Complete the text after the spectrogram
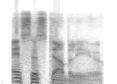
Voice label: "SSW", British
